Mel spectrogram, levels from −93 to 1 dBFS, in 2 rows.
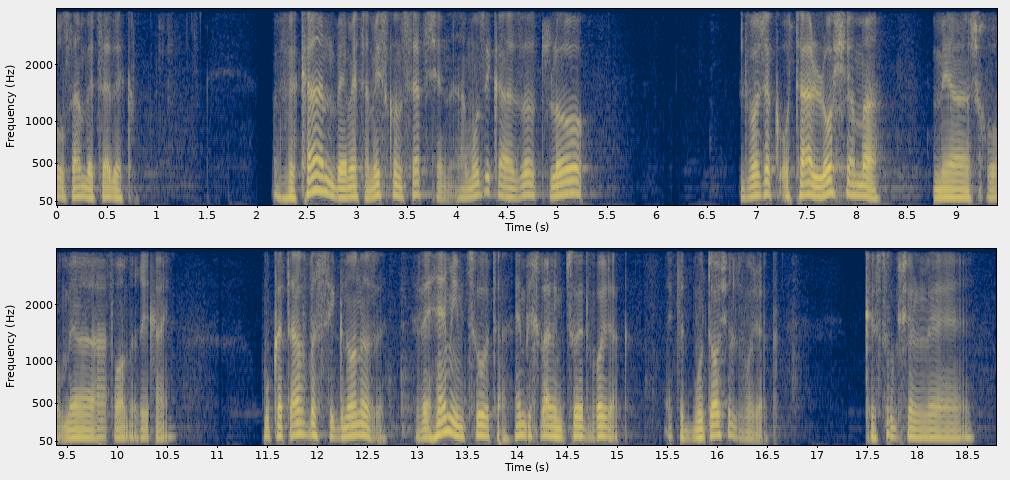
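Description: From 9.82 to 10.62 s the audio breaks into repeated packet loss (robotic sound). Five gaps, the longest about 74 ms, are each patched by extending the last sound, so roughly a quarter of that stretch is synthetic and comes out choppy. Short concealed packet loss follows at 11.02–11.06, 11.08–11.11 and 11.41–11.47 s. Each is a single isolated hole of a few hundredths of a second, bridged and blended back, so it is heard as one brief smear or wobble rather than a sustained robotic texture. The robotic pattern returns from 13.83 to 15.78 s with twelve smaller gaps, none longer than about 28 ms, giving choppy sound with pieces missing. Another isolated smear comes at 16.58–16.62 s. A final robotic stretch runs from 17.44 to 18.10 s with five gaps. Throughout, the call path's band stops at 4 kHz, which fits 64 kbps G.711 mu-law.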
